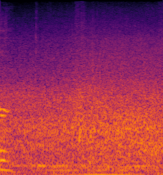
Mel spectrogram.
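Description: Background road traffic outdoors: a steady low rumble that grows a little stronger about halfway through.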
